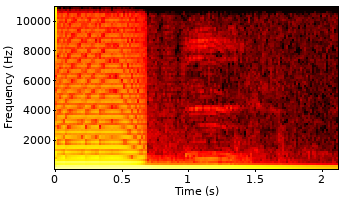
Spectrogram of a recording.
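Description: Microphone feedback through the room's speakers: a loud low howl that swells, holds for under a second and then fades away, with a brief higher buzzing tone over it at the start. It comes from someone leaning too close to a microphone.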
